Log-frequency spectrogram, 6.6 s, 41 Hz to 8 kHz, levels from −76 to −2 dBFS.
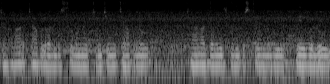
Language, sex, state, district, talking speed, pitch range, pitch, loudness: Telugu, male, Andhra Pradesh, Anantapur, 90 wpm, 125-135 Hz, 125 Hz, -35 LUFS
